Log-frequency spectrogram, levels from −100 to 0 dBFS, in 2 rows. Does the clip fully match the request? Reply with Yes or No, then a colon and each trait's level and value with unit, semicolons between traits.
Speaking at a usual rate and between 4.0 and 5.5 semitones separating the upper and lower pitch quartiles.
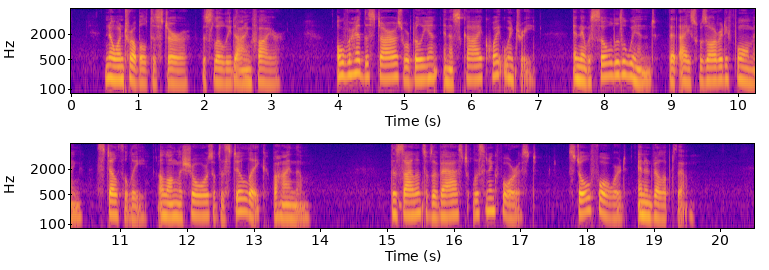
No: average, 150 wpm; average, 3.5 semitones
